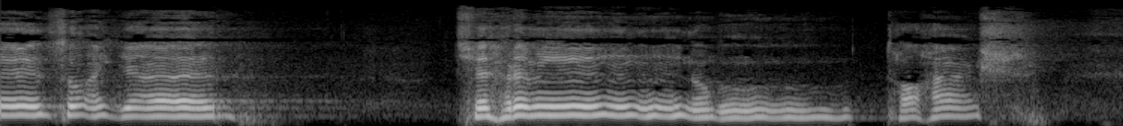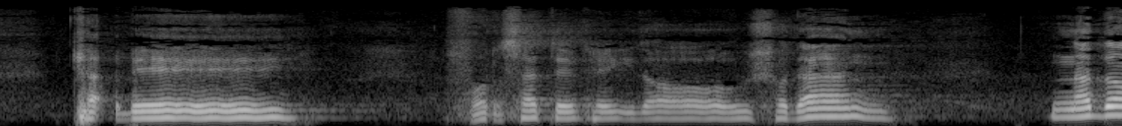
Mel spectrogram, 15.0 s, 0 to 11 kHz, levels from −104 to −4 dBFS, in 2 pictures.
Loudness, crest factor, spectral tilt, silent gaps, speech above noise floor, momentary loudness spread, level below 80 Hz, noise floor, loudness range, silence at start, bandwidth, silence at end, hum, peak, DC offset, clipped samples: -39 LUFS; 18 dB; -7 dB/octave; none; 38 dB; 16 LU; -76 dBFS; -76 dBFS; 9 LU; 0 s; 9.2 kHz; 0 s; none; -22 dBFS; under 0.1%; under 0.1%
